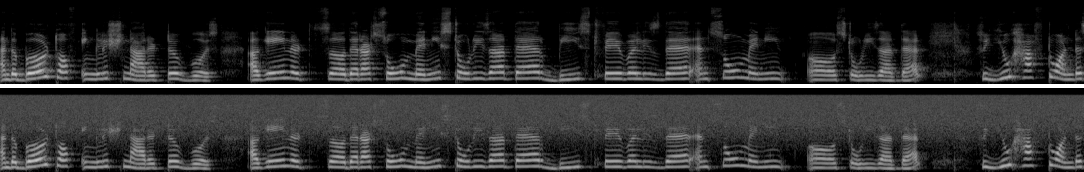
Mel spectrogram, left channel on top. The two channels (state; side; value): noise; right; hiss, 4 dB below the sound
